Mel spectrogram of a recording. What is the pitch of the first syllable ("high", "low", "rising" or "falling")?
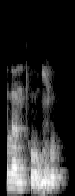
low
